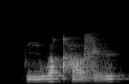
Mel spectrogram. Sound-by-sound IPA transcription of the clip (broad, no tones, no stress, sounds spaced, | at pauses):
n̪ u qʰ ɔ z ɘ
